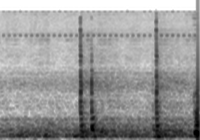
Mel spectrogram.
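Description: Two faint computer mouse clicks, about three-quarters of a second apart, over low room hiss, as a small on-screen object is clicked and dragged.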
